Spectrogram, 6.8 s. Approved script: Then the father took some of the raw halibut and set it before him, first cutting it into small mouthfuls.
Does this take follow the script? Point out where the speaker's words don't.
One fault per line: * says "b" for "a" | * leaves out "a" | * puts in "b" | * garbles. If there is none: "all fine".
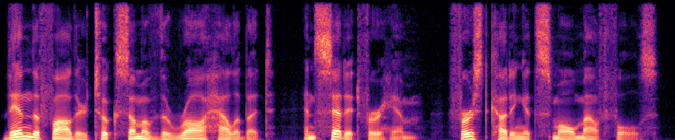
* says "for" for "before"
* leaves out "into"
